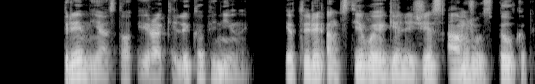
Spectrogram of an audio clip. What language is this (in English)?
Lithuanian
